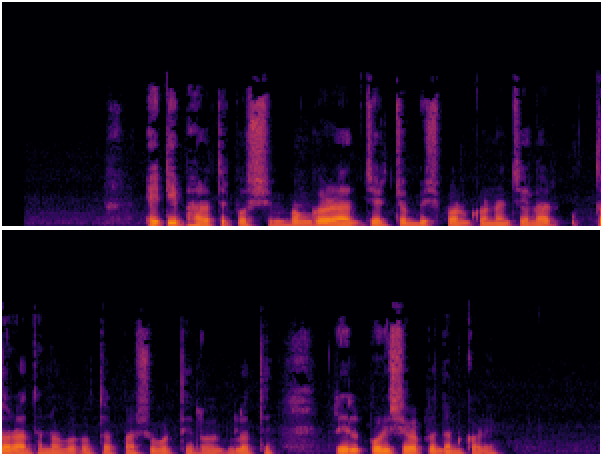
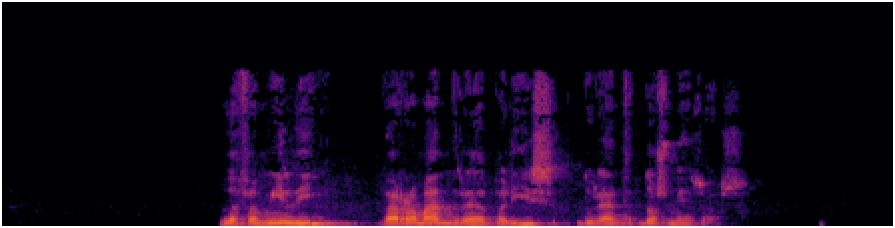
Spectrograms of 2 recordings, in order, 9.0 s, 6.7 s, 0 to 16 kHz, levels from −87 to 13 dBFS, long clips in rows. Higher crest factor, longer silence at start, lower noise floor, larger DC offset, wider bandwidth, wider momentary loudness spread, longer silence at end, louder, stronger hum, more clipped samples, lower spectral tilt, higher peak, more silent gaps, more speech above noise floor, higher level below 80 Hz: about the same, 20 dB vs 18 dB; second, 1.1 s vs 1.65 s; second, -63 dBFS vs -82 dBFS; neither; about the same, 10.5 kHz vs 11.5 kHz; second, 11 LU vs 15 LU; second, 0.8 s vs 1.15 s; first, -23 LUFS vs -26 LUFS; neither; neither; about the same, -6.5 dB/octave vs -6 dB/octave; first, -4 dBFS vs -10 dBFS; neither; second, 41 dB vs 57 dB; first, -62 dBFS vs -76 dBFS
